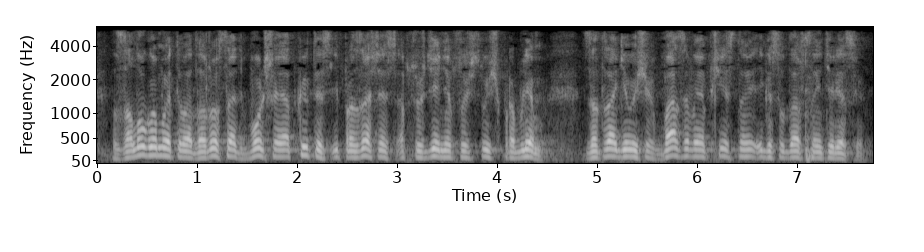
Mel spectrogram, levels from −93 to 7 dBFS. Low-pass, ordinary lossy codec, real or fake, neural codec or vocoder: 5.4 kHz; MP3, 32 kbps; fake; codec, 16 kHz, 16 kbps, FunCodec, trained on LibriTTS, 50 frames a second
